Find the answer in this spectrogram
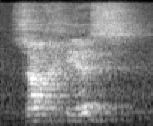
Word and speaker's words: zachtjes: Another Dutch word is zachtjes. There is a T there, and some people pronounce the T, which is, I find a little bit annoying, to be honest. But it's only on the basis of the fact that it's in the spelling.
